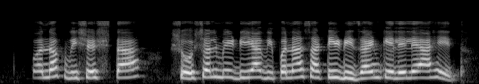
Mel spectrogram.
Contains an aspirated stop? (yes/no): no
